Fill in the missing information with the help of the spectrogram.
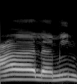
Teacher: হা এবং আইনটি হলকের মাঝখান থেকে চাপ দিয়ে উচ্চারণ করতে হয়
